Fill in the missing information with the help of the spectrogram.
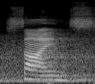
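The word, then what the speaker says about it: science: जब भी एस से पहले सी होगा तो इसका एस साइलेंट होगा। जैसे सीन Saint Saint साइंस scissors scissors.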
